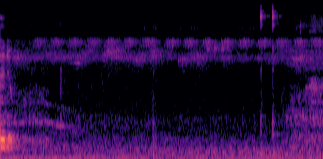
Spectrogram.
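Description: Near silence: faint room tone with a steady low hum and a thin high hiss, and a couple of faint clicks a little past three seconds in.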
